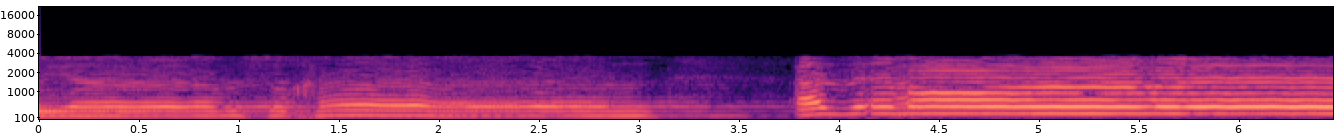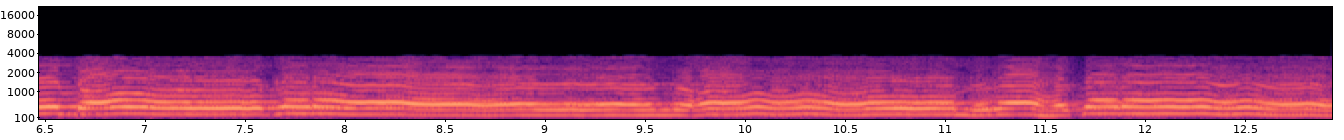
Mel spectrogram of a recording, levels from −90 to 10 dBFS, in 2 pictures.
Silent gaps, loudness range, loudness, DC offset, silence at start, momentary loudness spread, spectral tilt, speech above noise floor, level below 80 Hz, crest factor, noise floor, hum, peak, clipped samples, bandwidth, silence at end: none; 9 LU; -15 LUFS; under 0.1%; 0 s; 10 LU; -12 dB/octave; 24 dB; -56 dBFS; 10 dB; -40 dBFS; none; -6 dBFS; under 0.1%; 3.7 kHz; 0 s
